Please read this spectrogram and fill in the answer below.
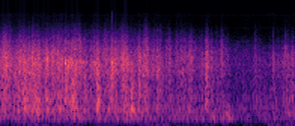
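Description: Loose gravel spraying and rattling against the underside and wheel arches of a rally car at speed on a gravel stage: a dense hiss of tyres on stones with many small ticks. It eases off near the end.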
